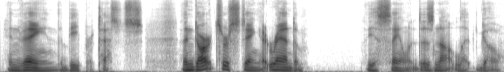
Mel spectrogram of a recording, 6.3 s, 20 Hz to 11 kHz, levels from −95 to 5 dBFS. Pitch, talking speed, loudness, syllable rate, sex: 120 Hz, 160 wpm, -22 LUFS, 4.2 syllables/s, male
